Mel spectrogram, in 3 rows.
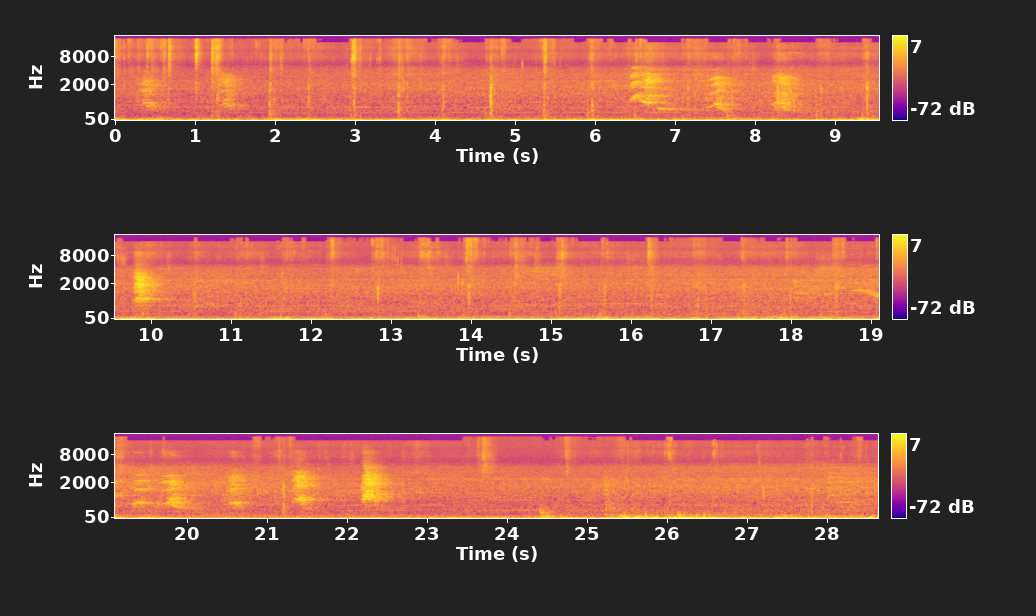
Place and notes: Cuenca, Cuenca, España - #SoundwalkingCuenca 2015-11-27 A soundwalk through the San Antón Quarter, Cuenca, Spain
A soundwalk through the San Antón quarter, Cuenca, Spain.
Luhd binaural microphones -> Sony PCM-D100.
